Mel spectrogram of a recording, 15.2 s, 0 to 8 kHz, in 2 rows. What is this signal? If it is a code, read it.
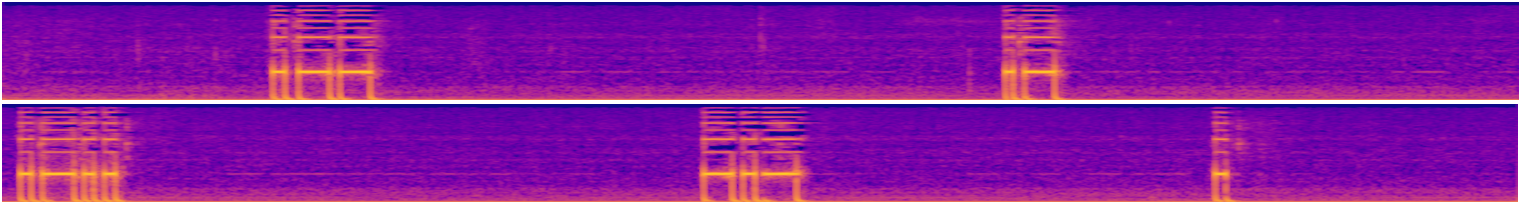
Morse code, heard as a keyed tone, about 22 wpm, 870 Hz. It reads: W A L K E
